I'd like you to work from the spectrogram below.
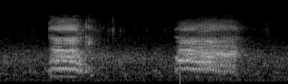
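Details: Crows in a pair, one scolding another that misbehaves by pushing in; two loud, harsh, rasping caws, each about half a second long, separated by a pause of roughly one second, over low background noise.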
